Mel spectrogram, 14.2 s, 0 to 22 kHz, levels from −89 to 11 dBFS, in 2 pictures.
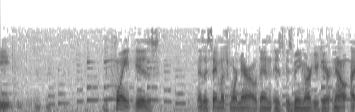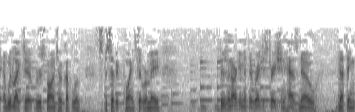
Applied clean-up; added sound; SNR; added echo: none; Electric guitar; 13 dB; none.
